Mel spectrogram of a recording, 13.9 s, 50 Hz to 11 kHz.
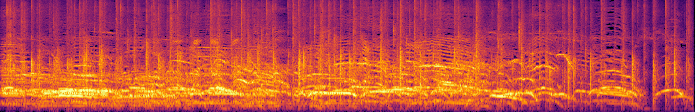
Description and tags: Cheering Small Room
Small audience cheering and clapping. Recoded in a small room with a pair of AKG Precision 170.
